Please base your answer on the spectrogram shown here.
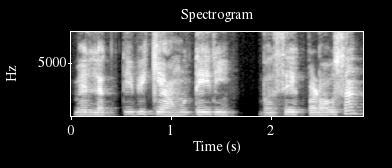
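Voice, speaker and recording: A woman's voice: mid-range voice, little pitch movement, a little slow, natural voice. A woman voicing a meddling neighbor woman in a cartoon story, coaxing and prying.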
